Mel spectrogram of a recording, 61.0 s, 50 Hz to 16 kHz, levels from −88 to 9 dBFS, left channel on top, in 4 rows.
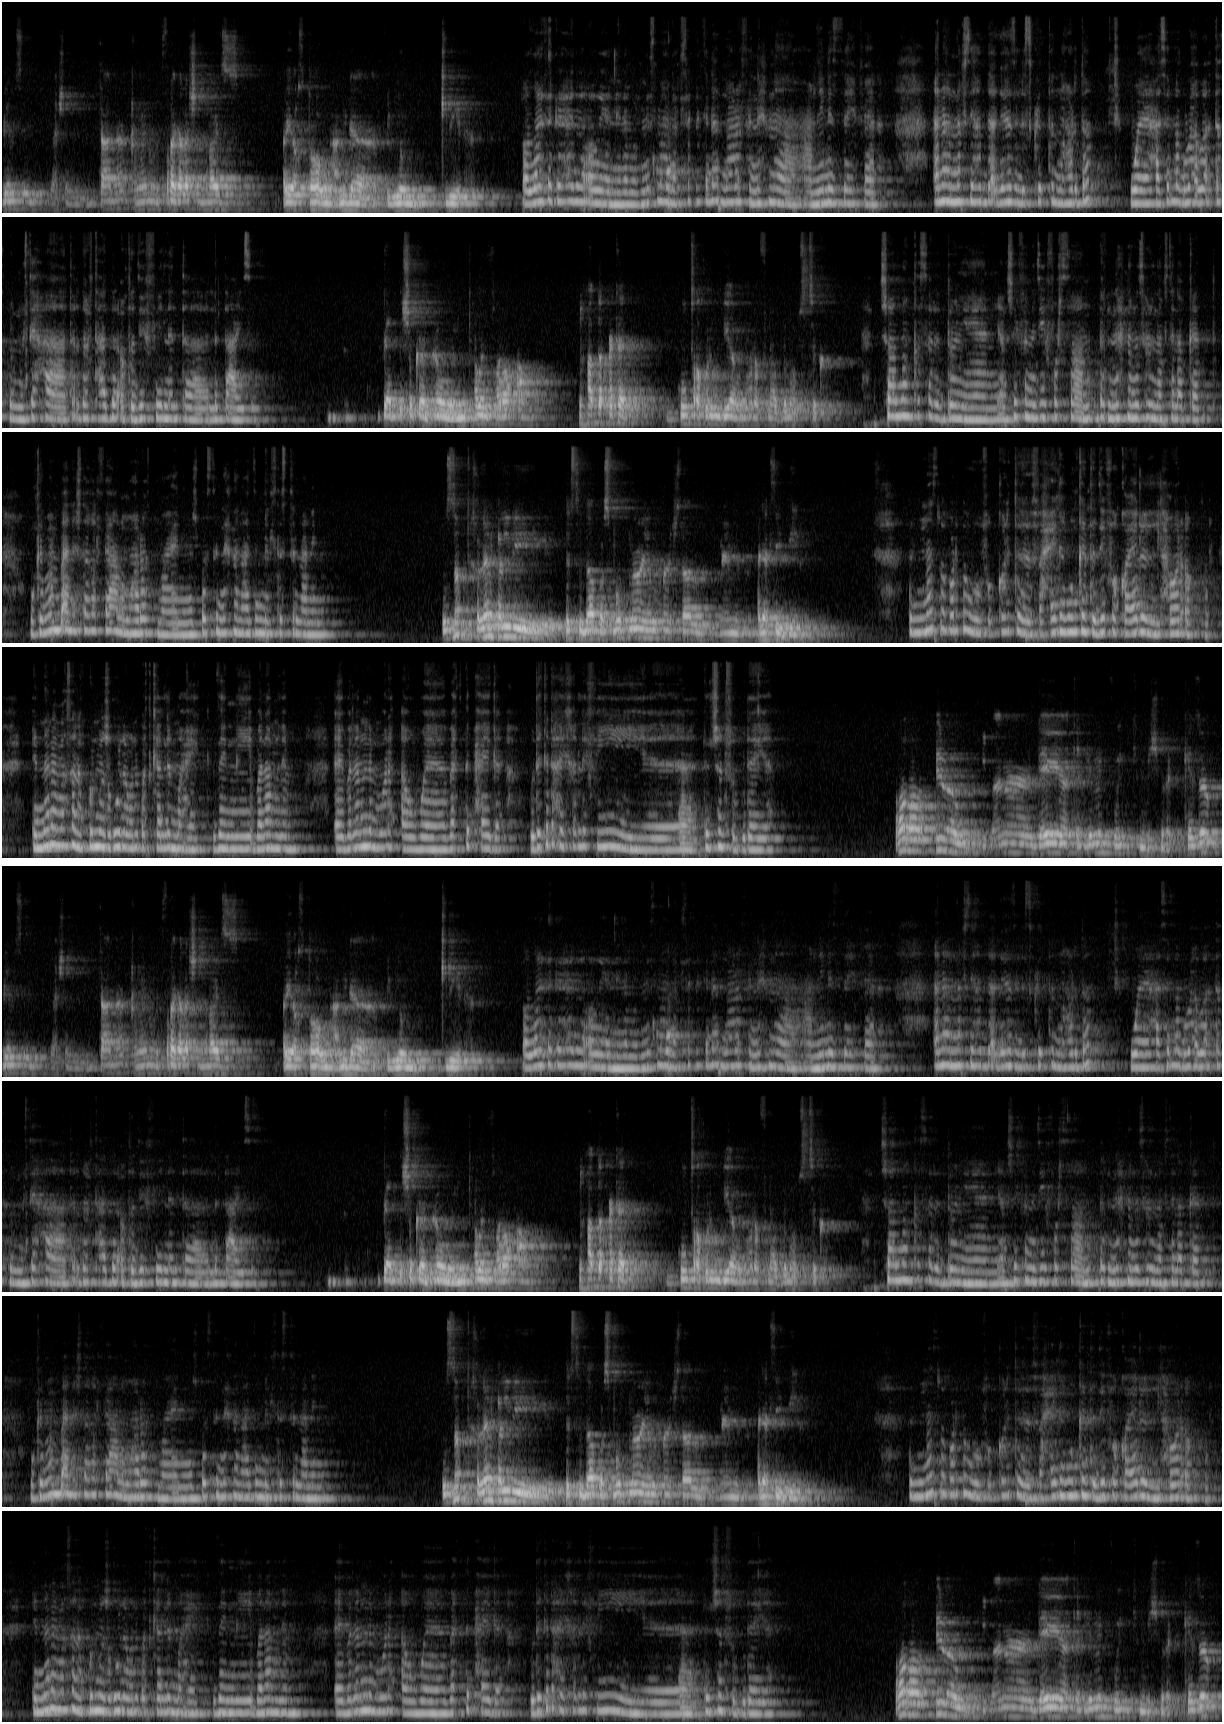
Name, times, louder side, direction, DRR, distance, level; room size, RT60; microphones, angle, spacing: voice 1, 0.0-3.0 3.5-5.8 8.3-8.4 20.0-21.9 22.5-23.1 23.5-25.6 36.0-40.6 56.9-60.8, left 1 dB, 5° left, 5 dB, 2.2 m, -26 dB
voice 2, 6.5-11.0 11.2-13.6 14.1-18.5 26.2-30.2 30.5-34.6 41.5-49.4 49.9-52.0 52.3-55.4, left 2 dB, 50° left, 13 dB, 1.1 m, -29 dB
25.5 x 18.0 x 7.3 m, 1.0 s
head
